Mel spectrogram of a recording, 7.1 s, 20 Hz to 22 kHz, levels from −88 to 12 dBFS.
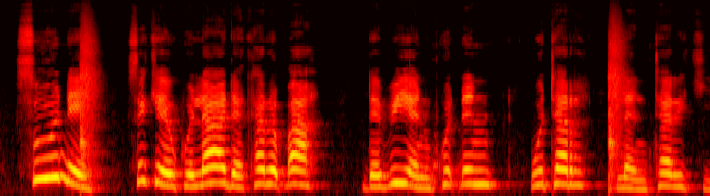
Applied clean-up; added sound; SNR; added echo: none; Snare drum; 14 dB; none.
